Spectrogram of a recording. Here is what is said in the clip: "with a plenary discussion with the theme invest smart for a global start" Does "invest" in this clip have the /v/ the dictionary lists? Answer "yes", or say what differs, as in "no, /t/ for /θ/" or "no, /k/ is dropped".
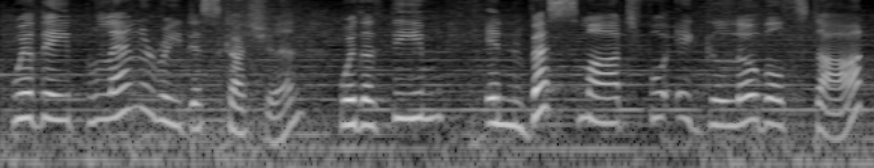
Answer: yes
